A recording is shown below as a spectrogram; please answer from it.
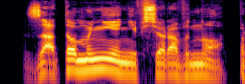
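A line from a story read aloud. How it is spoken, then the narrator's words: Through gritted teeth. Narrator (Russian): процедил Таурон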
